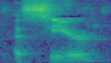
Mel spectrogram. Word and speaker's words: Aesir: The Aesir, or that's my understanding of its pronunciation. It's A-E, they're kind of joined together. S-I-R, and then what I have deciphered as Vanir, V-A-N-I-R, which you pronounce as Vanir.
